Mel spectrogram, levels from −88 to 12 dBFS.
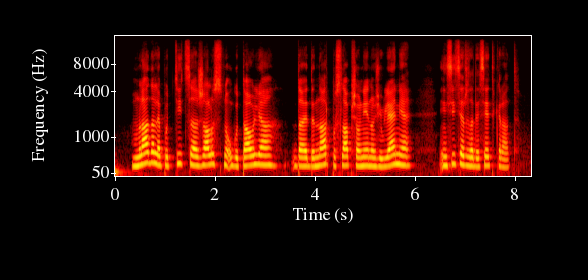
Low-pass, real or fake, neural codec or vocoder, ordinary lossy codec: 14.4 kHz; fake; autoencoder, 48 kHz, 128 numbers a frame, DAC-VAE, trained on Japanese speech; none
